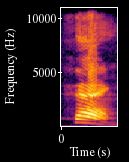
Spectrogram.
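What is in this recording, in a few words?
"huang", fourth tone, Mandarin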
